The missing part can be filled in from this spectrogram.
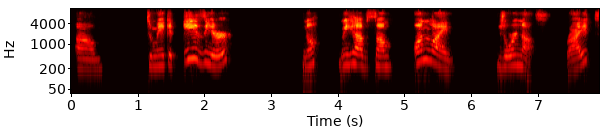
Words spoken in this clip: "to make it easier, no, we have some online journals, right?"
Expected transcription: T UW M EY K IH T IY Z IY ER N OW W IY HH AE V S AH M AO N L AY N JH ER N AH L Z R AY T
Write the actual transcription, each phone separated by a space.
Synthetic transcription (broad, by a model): T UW M EY K IH T IY Z IY ER N OW W IY HH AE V S AH M AO N L AY N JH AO N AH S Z R AY T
